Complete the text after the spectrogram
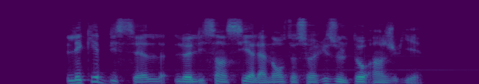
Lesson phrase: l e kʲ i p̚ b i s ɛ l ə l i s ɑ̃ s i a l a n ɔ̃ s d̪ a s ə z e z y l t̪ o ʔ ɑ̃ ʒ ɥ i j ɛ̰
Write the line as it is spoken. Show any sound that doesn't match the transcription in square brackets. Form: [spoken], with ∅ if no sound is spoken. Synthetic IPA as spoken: l e kʲ i p̚ b i s ɛ [lː] ə l i s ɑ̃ s i a l a n ɔ̃ s d̪ [ə] s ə [ʁ] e z y l t̪ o ʔ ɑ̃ ʒ ɥ i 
